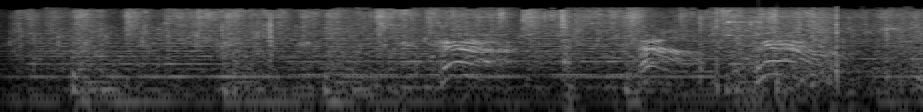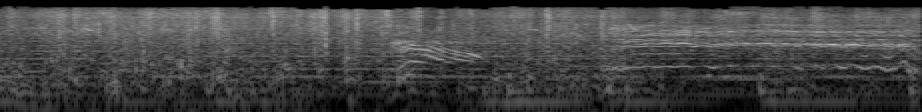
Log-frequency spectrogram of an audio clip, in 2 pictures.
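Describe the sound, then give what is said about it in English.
Several horses whinny and snort in sharp, rising bursts while hooves clop and splash unevenly as the horses are ridden into and across a river, a busy, loud scene with steady rushing water noise underneath. “Elizabeth's horse takes some encouragement to enter the river”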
